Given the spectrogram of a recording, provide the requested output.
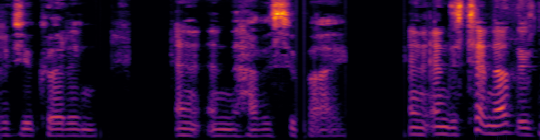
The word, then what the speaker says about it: Havasupai: indigenous people, like the Havasupai. Is that how you pronounce them? The Havasupai. Yep. Havasupai.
